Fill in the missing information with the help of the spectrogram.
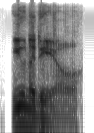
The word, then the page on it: unideal: British English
